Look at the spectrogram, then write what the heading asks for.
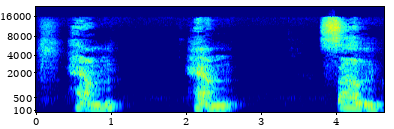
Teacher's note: um som bilabial ou seja ele é feito tocando os seus dois lábios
